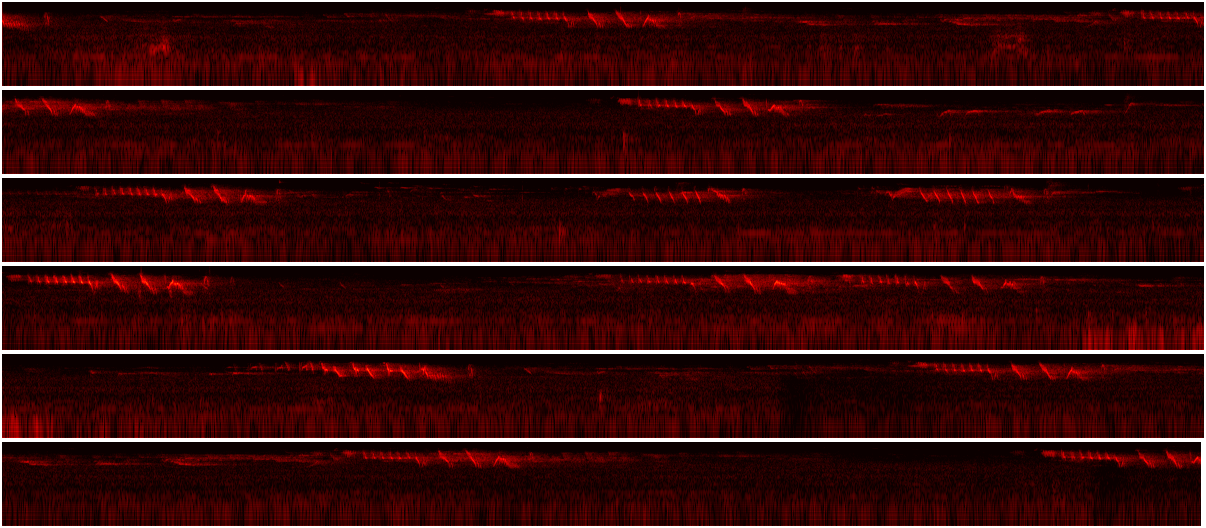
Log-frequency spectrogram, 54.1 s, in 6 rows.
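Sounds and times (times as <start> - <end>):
songbird trilling: 0.0 - 10.4, 36.7 - 41.7.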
